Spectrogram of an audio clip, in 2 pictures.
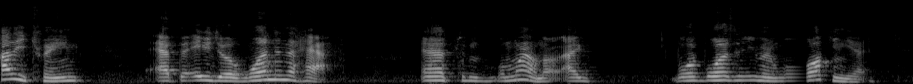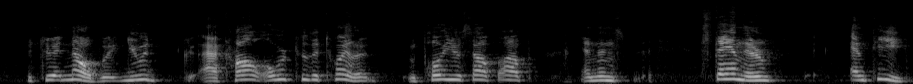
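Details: Adult man with cerebral palsy, which he attributes to brain damage after being born without heartbeat or breathing and being revived; he describes a resulting speech impediment; dysarthria.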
